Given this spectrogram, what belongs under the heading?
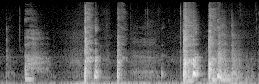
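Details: Adult with a common cold on a livestream: several short, dry coughs and a throat clear in a quiet room, a cold cough.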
